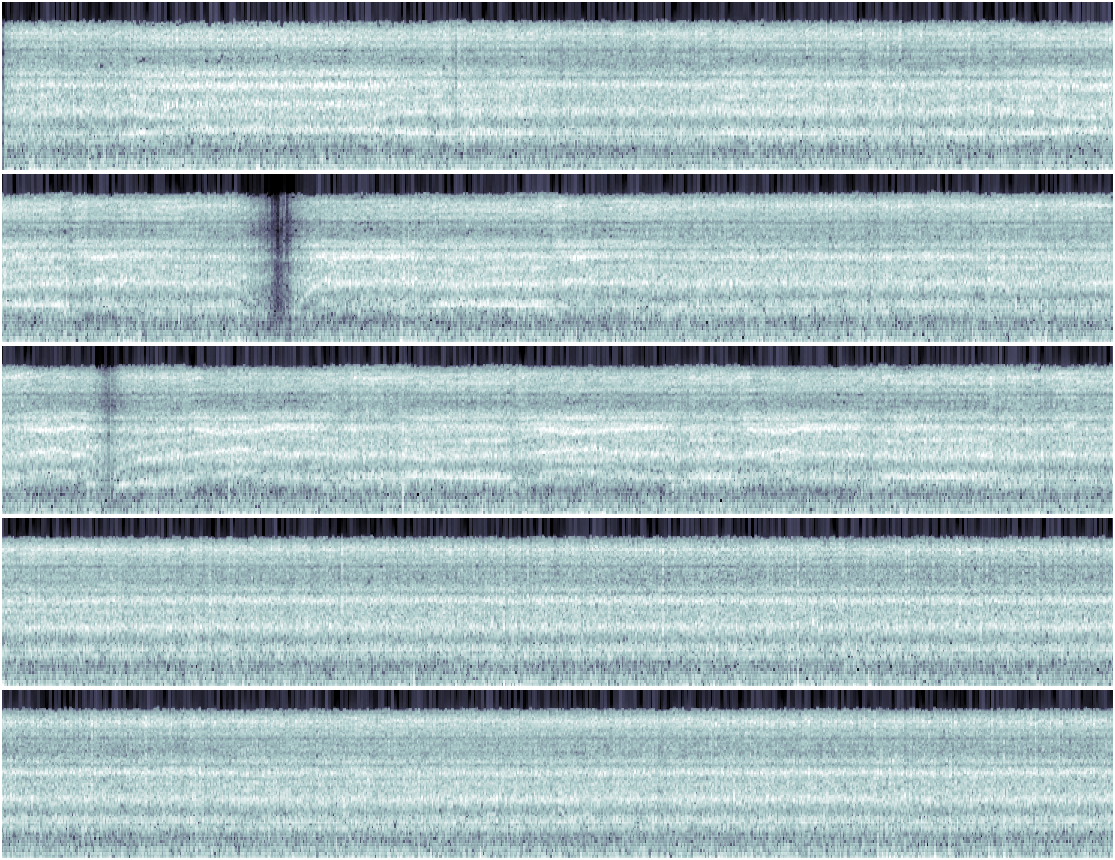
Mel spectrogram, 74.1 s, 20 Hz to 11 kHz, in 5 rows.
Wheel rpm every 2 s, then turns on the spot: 150, 160, 160, 160, 160, 160, 160, 160, 160, 100, 160, 160, 160, 160, 160, 120, 160, 160, 160, 160, 160, 160, 160, 160, 160, 160, 160, 160, 160, 160, 160, 160, 160, 160, 160, 160, 160.
none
